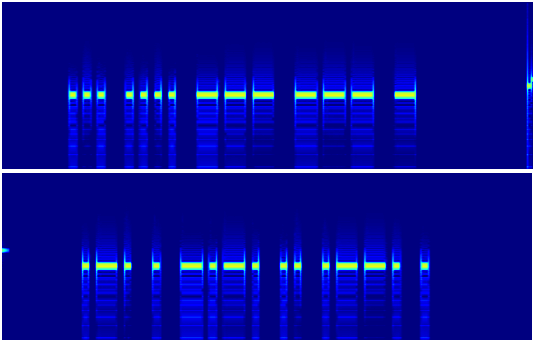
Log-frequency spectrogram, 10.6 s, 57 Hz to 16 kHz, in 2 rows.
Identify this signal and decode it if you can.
Morse code, heard as a keyed tone, about 17 wpm, 700 Hz. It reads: SHOOT RECIPE
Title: Sentences from Top 1200 Words - New Word Drill - 17wpm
